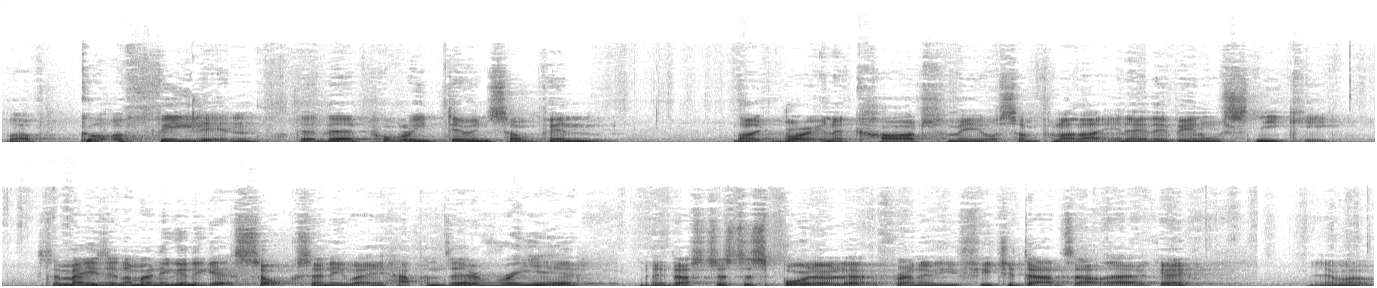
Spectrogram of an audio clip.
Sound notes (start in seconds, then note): none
